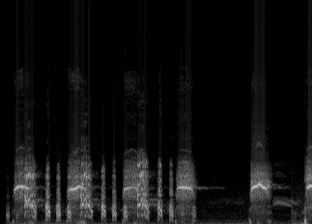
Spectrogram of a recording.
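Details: Female grey francolin calling: loud, harsh, ringing notes in fast rhythmic phrases, each phrase opening with a bright high note. The phrases pause briefly near the end, then a final note begins again.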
